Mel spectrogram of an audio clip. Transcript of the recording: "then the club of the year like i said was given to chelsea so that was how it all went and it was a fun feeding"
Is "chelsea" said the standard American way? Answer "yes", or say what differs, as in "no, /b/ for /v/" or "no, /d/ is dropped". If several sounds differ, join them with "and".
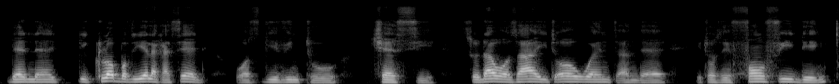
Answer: no, /l/ is dropped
